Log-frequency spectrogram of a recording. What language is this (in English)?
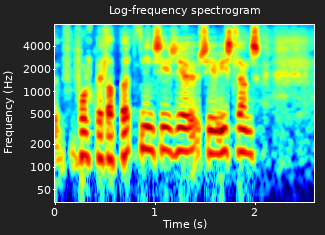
Icelandic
